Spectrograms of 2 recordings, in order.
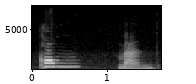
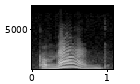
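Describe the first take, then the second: First: The stress is on the first syllable. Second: The stress is on the second syllable. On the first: The speaker calls it wrong. "Let's try to put it on the first syllable and let's pronounce it command" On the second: The speaker calls it right. "Let's try it on the second one"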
